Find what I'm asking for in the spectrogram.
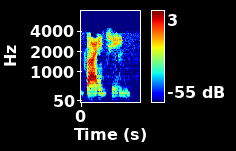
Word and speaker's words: gaijin: But you think about a cute guy in jeans, and that's how you pronounce it, Gaijin.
